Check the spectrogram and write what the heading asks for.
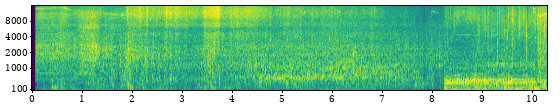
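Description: Wind rushing over the microphone with a Cummins diesel Ram 2500 pickup running through snow faintly beneath it. About eight seconds in it cuts abruptly to the much louder, steady drone of the truck's engine heard from inside the cab.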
